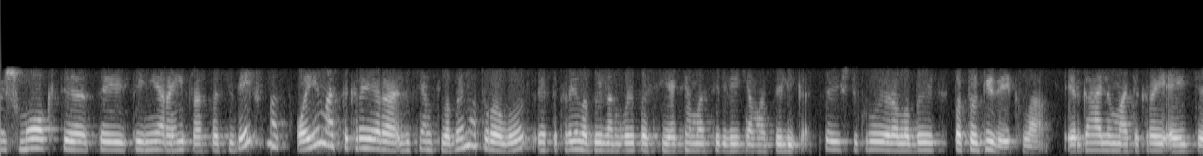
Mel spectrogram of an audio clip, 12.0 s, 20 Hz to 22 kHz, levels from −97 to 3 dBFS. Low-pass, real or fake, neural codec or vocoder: 3.6 kHz; real; none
